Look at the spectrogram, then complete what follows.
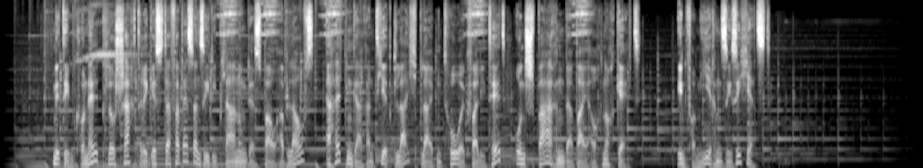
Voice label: produkt freundlich informativ

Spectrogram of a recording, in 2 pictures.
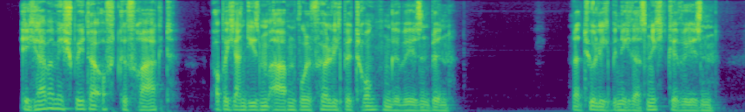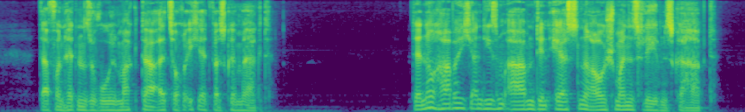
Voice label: hoerbuch; Muttersprache Deutsch; Sprecher in Berlin, Hamburg, Leipzig

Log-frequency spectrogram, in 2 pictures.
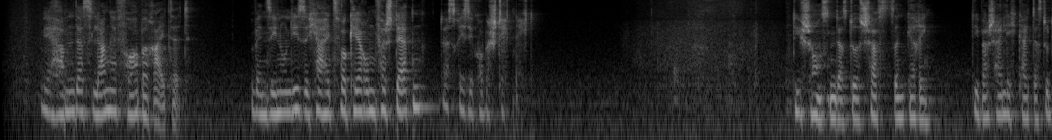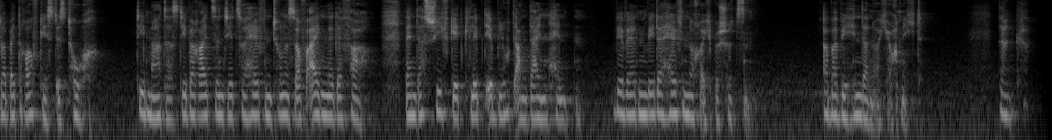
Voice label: synchron

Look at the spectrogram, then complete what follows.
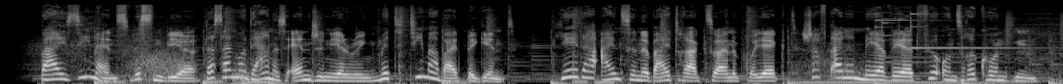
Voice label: Imagefilm; siemens

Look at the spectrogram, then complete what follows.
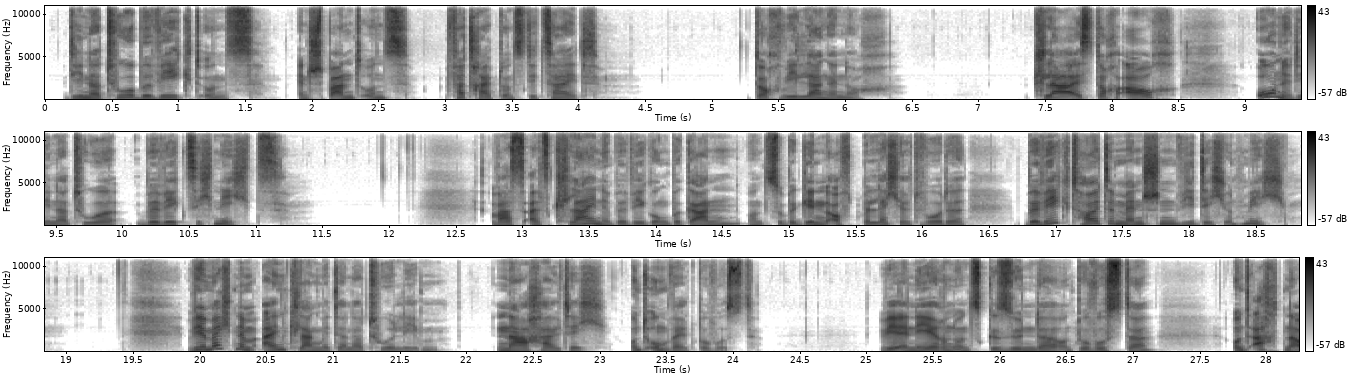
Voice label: doku; kosm

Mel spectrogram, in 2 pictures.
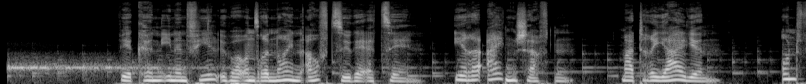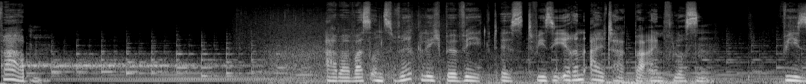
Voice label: Imagefilm; kone

